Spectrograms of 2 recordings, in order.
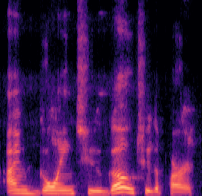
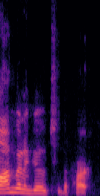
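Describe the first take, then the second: First: Every word is said separately and fully. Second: The words are mashed together and shortened. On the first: "instead of saying" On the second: "I would say"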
